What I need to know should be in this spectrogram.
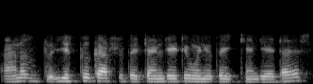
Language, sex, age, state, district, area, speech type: Kashmiri, male, 18-30, Jammu and Kashmir, Anantnag, rural, conversation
